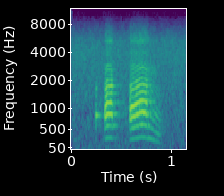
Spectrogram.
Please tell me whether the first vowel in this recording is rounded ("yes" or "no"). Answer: no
